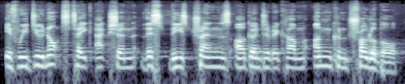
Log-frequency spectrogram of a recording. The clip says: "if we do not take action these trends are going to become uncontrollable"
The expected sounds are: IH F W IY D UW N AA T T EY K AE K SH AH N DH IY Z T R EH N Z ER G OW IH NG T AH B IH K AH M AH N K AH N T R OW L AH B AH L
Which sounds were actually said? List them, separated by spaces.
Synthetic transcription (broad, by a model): IH F W IY D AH N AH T T EY K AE K SH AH N DH IY Z T R EH N Z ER G OW IH NG T AH B IH K AH M AH N K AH N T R OW L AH B AH L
